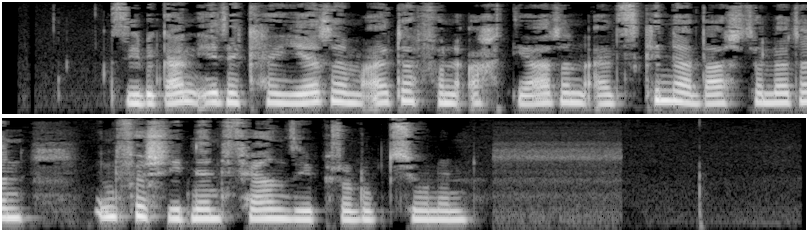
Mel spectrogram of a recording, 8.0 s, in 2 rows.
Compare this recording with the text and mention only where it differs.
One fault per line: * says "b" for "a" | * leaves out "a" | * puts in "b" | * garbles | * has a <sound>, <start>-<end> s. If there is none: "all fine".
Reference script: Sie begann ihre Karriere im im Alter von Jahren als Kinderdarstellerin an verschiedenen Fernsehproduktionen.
* leaves out "im"
* puts in "acht"
* says "in" for "an"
